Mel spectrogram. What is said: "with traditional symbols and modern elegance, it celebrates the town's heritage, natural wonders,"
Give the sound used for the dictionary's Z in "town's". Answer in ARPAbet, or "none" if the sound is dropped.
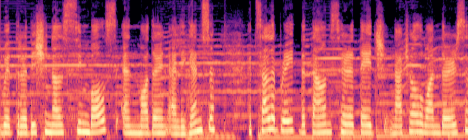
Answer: S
